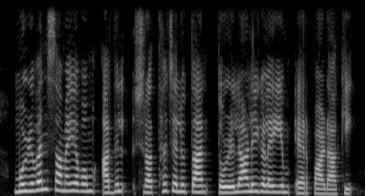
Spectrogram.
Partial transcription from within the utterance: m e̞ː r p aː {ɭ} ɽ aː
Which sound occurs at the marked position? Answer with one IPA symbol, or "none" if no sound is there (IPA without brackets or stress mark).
none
